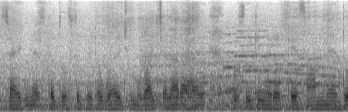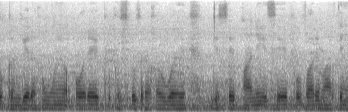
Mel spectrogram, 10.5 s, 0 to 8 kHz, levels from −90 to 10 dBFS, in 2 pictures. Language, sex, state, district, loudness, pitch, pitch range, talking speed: Hindi, male, Chhattisgarh, Rajnandgaon, -17 LUFS, 100 Hz, 100-105 Hz, 195 wpm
